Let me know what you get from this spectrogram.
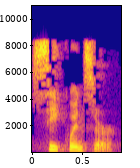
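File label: "sequencer", English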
